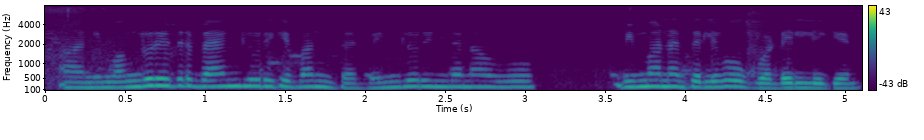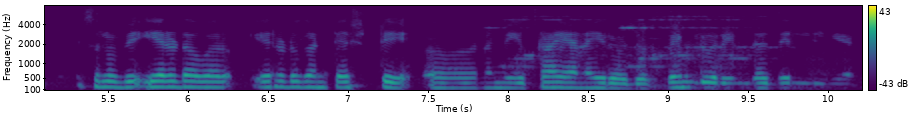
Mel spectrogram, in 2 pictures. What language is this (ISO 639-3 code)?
kan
